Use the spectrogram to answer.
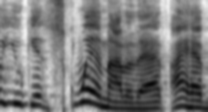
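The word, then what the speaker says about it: Sequim: But how you pronounce that area is actually squim.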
